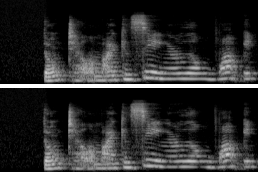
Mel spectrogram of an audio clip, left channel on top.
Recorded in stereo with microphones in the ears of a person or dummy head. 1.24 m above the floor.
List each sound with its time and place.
0.4 s a woman speaking: 25° right (ahead or behind), 1.2 m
